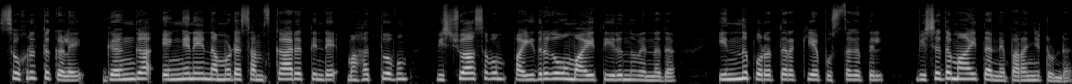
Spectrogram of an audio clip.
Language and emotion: Malayalam, neutral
